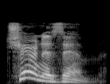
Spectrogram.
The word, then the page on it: chernozem: British English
